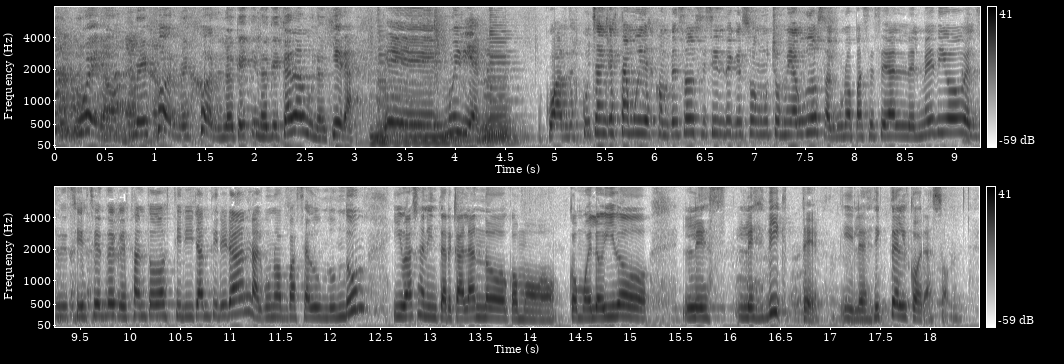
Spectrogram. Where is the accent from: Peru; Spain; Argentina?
Argentina; Pero como sois españoles, la mayoría, y yo soy argentina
